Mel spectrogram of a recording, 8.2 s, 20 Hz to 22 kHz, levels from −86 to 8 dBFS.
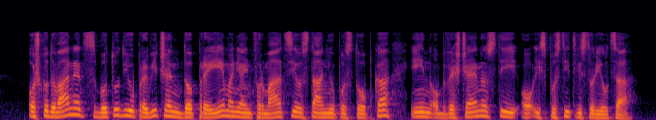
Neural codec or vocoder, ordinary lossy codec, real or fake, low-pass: none; MP3, 64 kbps; real; 7.2 kHz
